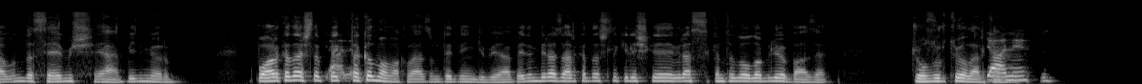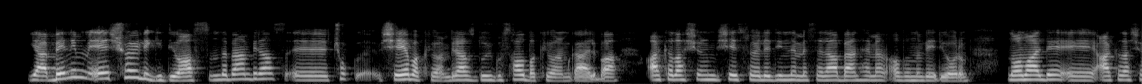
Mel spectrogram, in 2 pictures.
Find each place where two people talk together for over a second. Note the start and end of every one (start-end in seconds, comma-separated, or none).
none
